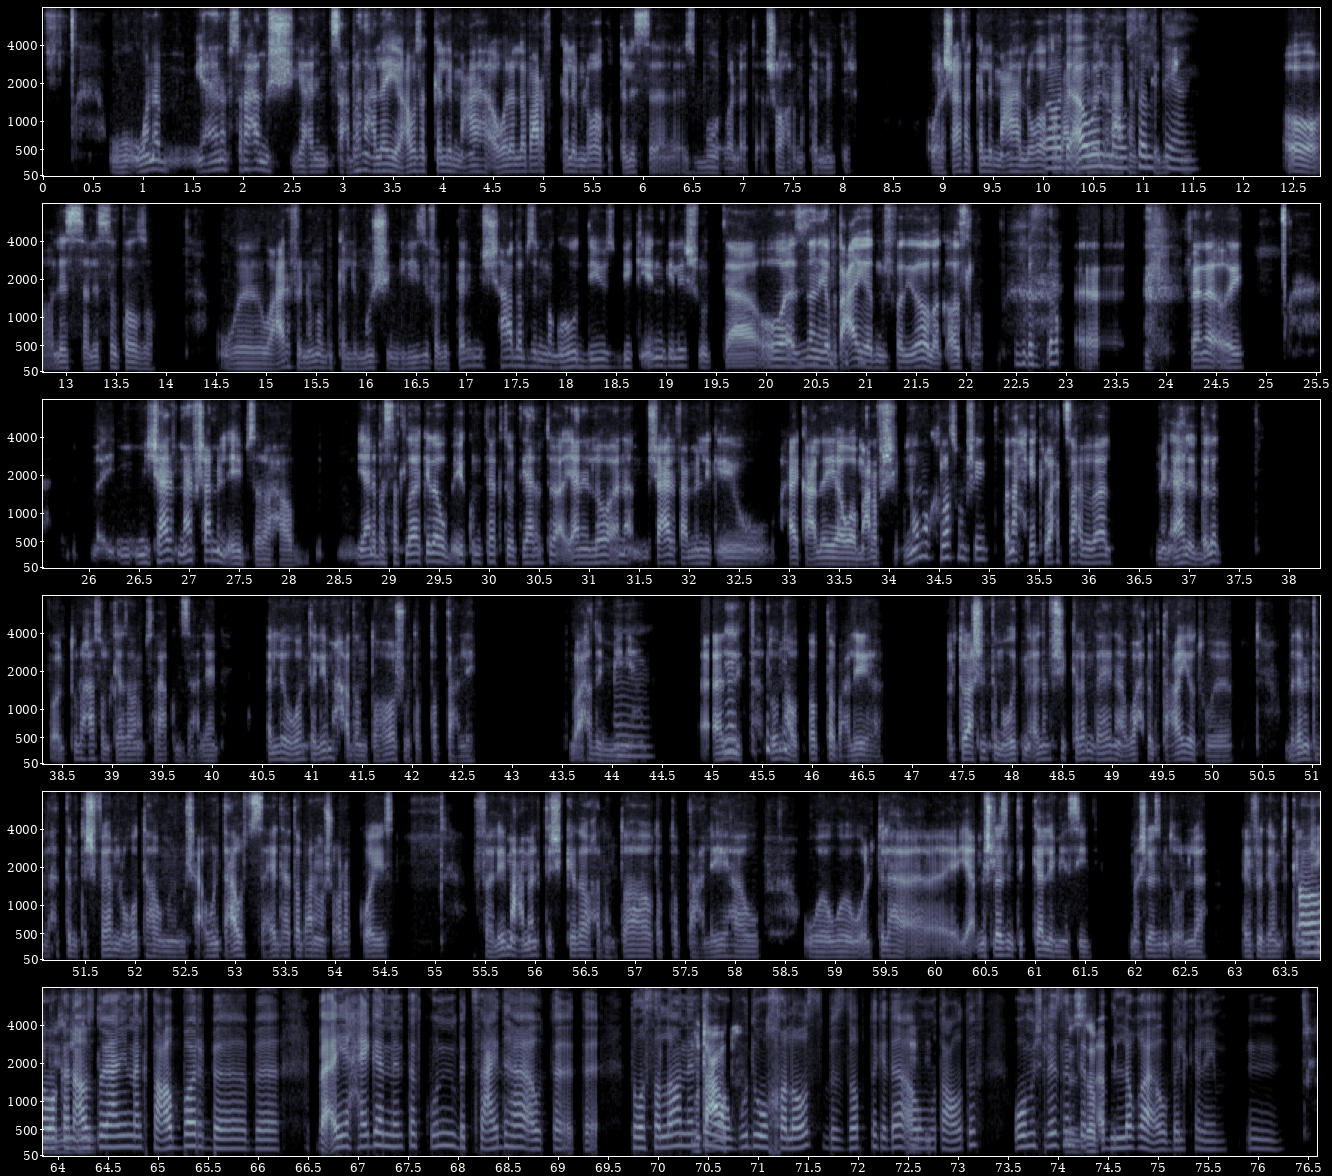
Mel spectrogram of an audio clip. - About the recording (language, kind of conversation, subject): Arabic, podcast, إزاي بتستخدم الاستماع عشان تبني ثقة مع الناس؟
- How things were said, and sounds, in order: tsk; in English: "Do you speak English؟"; laugh; laughing while speaking: "بالضبط"; chuckle; tsk; in English: "contact"; tapping; laugh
